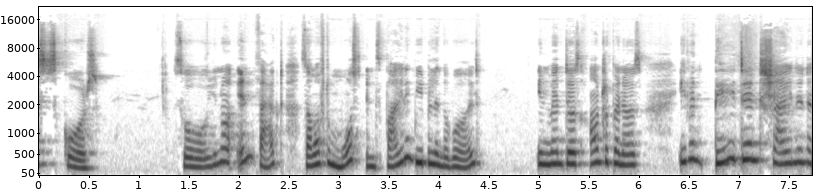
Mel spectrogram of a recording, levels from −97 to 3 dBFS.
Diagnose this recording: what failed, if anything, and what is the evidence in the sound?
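Right after "you know", at 2.09 s, the speech suddenly hurries and stays rushed until 6.65 s, running about 1.44 times faster with no rise in pitch. That's a time-stretched section, likely done in software before storage to squeeze the passage into a shorter slot. The stretcher keeps the pitch by dropping short slices of the waveform instead of resampling, so the passage sounds rushed while the pitch holds steady.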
